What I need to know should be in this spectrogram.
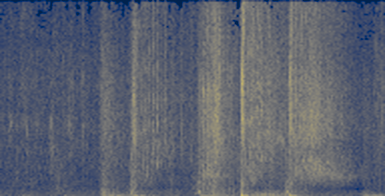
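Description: Sharp slashing and crackling bursts ring out.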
